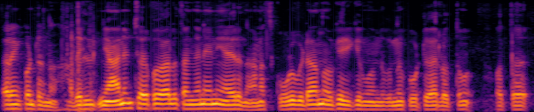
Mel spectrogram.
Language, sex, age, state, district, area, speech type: Malayalam, male, 30-45, Kerala, Pathanamthitta, rural, spontaneous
